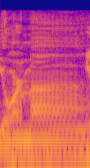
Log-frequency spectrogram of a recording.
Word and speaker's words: Jorma: So anyway, this is the brainchild of Jorma Taccone. Is that how you pronounce it? – Yeah, name? – Yorma. – Yorma.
